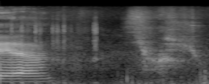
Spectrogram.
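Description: A voice holds one steady hummed note for about half a second, then a soft, breathy whispered whoosh near the end, as a paper airplane is thrown.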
